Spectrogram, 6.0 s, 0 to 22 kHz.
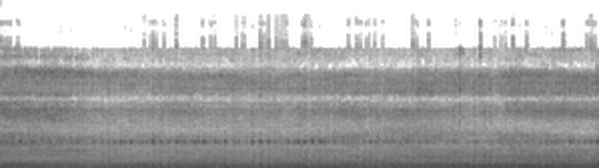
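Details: Echo PB230LN older handheld two-stroke blower that wouldn't rev up, running outdoors with a rock-hard purge bulb after new fuel line and filter; steady high even buzz without surging or stumbling; seems to run all right, bulb full.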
